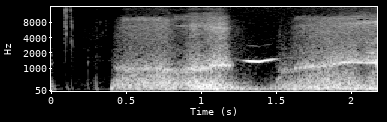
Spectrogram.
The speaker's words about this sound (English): Like, I can do real soft. Can't even do it. This is me trying to whistle.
